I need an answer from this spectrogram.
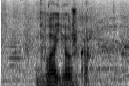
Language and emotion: Russian, neutral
